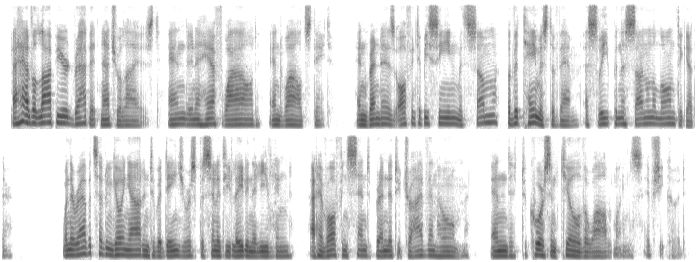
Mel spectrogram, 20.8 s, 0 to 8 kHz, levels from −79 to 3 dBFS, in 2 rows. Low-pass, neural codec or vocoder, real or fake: 7.2 kHz; codec, 24 kHz, 0.9 kbps, WavTokenizer, medium speech release version 2; fake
